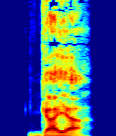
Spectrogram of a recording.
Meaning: vulture
- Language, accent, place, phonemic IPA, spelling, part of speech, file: German, Germany, Berlin, /ˈɡaɪ̯ɐ/, Geier, noun, De-Geier.ogg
